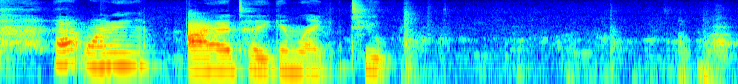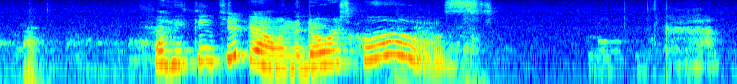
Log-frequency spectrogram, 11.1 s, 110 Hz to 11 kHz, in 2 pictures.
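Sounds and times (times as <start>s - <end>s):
dog moving: 3.0s - 6.0s.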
